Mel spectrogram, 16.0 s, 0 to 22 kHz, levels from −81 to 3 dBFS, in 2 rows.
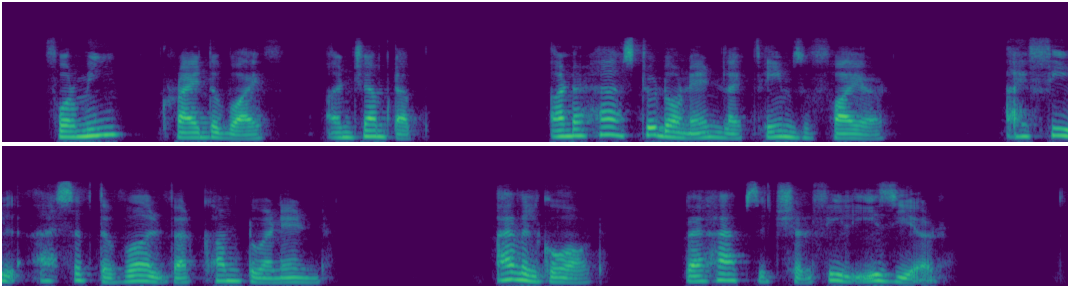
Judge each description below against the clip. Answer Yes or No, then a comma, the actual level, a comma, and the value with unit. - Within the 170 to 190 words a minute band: No, average, 145 wpm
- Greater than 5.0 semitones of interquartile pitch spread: Yes, wide, 5.6 semitones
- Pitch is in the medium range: Yes, medium, 150 Hz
